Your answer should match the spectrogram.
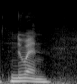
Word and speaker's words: Nguyen: How do you pronounce N-G-U-Y-E-N? – Nguyen. – How's it go? – Nguyen. – Okay, we were all wrong.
